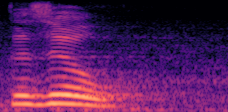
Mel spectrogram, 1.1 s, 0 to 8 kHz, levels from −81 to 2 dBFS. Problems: none marked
